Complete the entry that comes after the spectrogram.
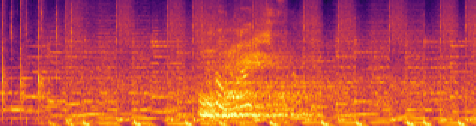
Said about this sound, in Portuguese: Vamos até aplaudir aqui esse episódio, é. que eu amei, gente.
